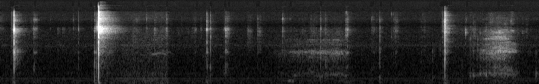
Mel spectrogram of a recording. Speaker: this takes quite a bit of force to push this down and you can hear it just grinding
